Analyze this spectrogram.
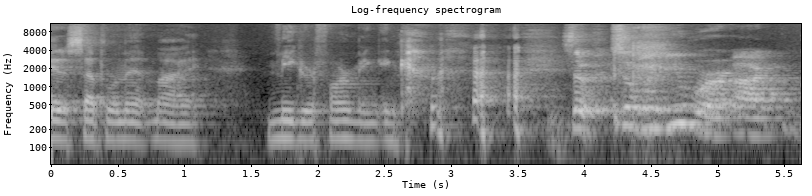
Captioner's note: chuckles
